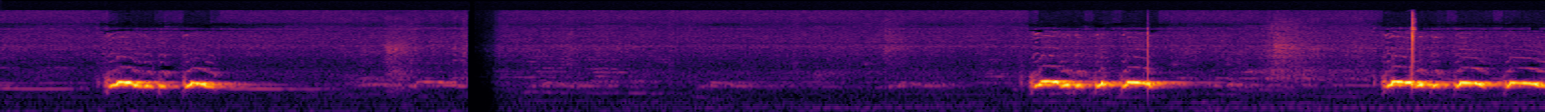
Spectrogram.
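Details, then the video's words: Zebra dove of the cemani variety singing: three rich, rolling coo phrases, the last two close together, with soft murmured coos between and a faint low hum. "perkutut cemani super gacor"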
